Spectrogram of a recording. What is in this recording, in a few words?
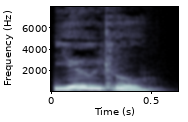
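"yodel", British English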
